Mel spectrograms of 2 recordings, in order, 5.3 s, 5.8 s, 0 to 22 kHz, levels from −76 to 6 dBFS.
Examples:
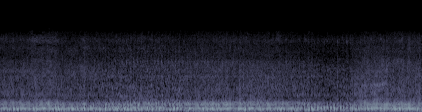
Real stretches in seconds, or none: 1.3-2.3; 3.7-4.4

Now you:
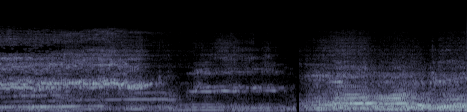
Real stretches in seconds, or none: 0.0-0.7; 4.2-5.8

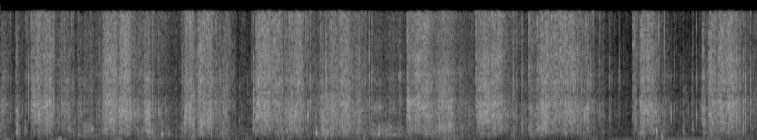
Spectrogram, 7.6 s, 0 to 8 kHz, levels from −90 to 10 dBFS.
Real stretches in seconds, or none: 0.0-0.8; 1.9-3.7; 5.4-7.6

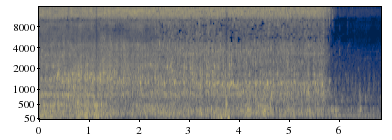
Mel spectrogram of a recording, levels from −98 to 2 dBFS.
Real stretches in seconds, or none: 2.3-6.3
